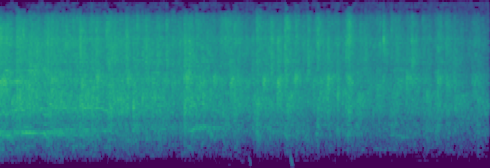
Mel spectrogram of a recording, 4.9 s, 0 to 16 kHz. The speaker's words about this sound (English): Go ahead, take your 15 seconds, clap your hands, give the Lord a mighty hand clap.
